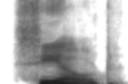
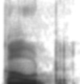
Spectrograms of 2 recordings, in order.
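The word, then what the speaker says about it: cout: See out. See out is pronounced as see out not count or see out.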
